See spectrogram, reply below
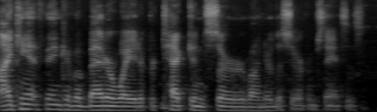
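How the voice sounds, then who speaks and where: A man playing a steady, decent small-town deputy and survivor in a casual dramatic table read over a video call. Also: mid-range voice, brisk, vocal fry, lightly acted. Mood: calm, reassuring. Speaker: actor in an amateur table read. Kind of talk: dramatic script reading.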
